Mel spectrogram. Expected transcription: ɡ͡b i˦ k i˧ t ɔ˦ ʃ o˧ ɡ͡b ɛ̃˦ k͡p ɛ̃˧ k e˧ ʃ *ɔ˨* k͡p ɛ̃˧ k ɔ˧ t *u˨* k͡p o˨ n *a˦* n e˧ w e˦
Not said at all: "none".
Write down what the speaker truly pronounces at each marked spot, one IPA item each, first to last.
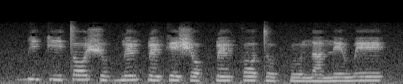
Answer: ɔ˨, o˨, a˨

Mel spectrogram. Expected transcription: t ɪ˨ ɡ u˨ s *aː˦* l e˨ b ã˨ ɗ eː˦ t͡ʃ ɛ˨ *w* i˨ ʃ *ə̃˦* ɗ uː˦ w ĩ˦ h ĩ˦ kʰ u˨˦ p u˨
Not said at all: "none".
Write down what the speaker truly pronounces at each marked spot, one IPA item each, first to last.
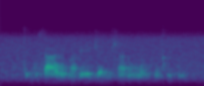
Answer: aː˦, ɣ, ã˦

